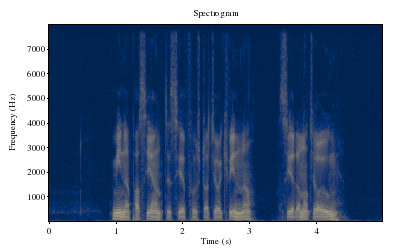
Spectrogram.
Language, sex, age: Swedish, male, 26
